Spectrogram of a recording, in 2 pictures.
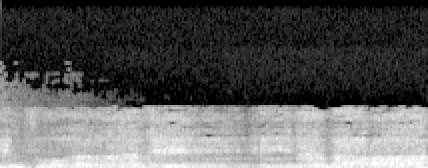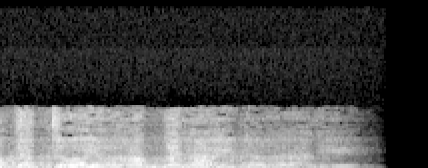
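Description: Chanted vocal outro, nasheed-style, with long held sung notes over a steady low hum. It fades out at the very end.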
